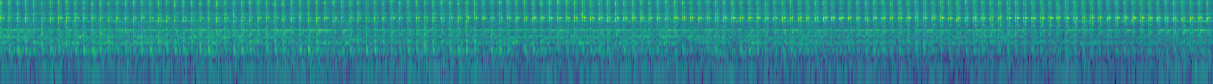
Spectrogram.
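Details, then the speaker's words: Gingery homemade milling machine test-cutting with a fly cutter: steady fast tick about four per second over machine hum as the cutter heel rubs the work on the back of the cut. "you can hear you're a slight noise on the back leg"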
